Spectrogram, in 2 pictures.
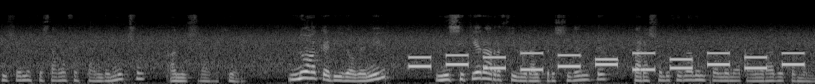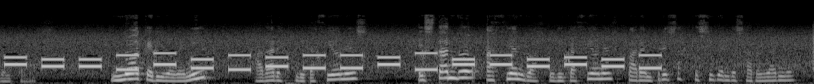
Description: DTMF, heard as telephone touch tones, dialled by machine, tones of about 220 ms, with a squelch burst at the end. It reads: 8#5A9*A4D5D0773D438660A*#7076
